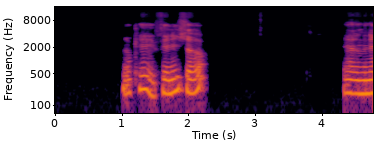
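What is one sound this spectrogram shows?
A woman speaks calmly through a microphone, heard as in an online call.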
